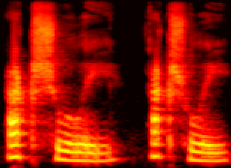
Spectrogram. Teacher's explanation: It's spelled with a C-T-U in the middle there, but you pronounce it, that T-U, like a S-H.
